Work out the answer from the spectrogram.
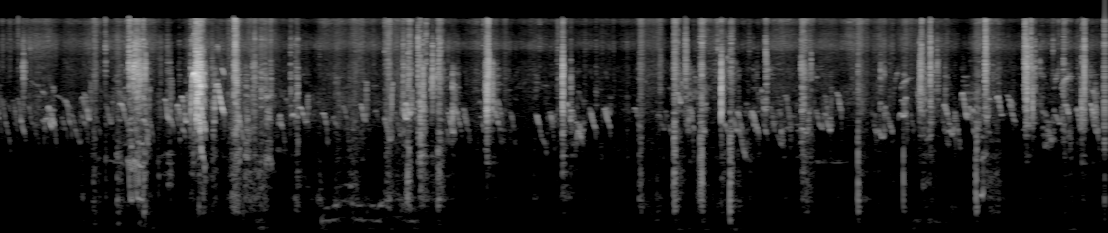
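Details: Francolin chicks calling among their family, a continuous scatter of sharp high chips and twittering peeps, some softer low clucks midway, and occasional rustling bursts.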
